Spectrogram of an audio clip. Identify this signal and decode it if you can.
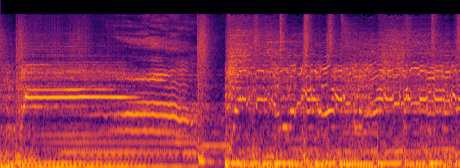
Dial-up modem handshake.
